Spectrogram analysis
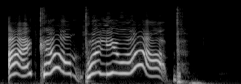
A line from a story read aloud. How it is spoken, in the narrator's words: They screamed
